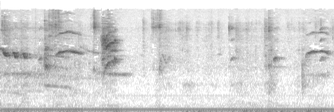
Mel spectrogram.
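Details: A male canary during mating gives a few quick, high whistled chirps and twitters, clustered early then sparse, over a low steady hum and faint tapping.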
